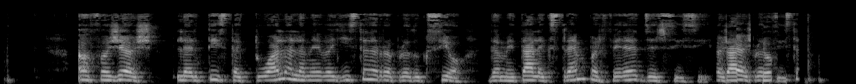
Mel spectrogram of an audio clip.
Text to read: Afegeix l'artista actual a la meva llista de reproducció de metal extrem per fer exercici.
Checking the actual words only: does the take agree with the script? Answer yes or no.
no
